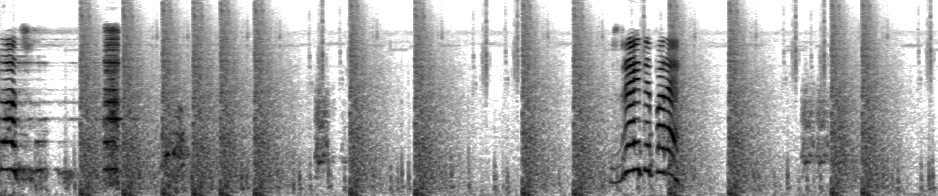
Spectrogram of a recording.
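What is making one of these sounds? Pistol shots ring out again and again.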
